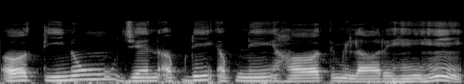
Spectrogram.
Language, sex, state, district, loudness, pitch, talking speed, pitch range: Hindi, male, Odisha, Sambalpur, -17 LUFS, 160 Hz, 115 wpm, 140-185 Hz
